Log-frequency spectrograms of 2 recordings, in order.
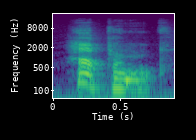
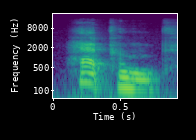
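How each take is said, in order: The two takes are said the same way.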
